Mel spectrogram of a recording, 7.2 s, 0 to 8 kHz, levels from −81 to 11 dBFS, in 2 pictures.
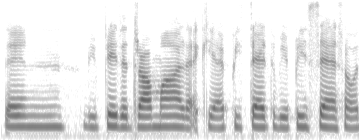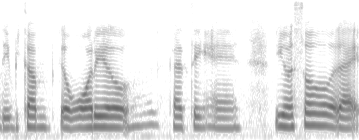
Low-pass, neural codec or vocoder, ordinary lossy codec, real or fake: none; codec, 16 kHz, 8 kbps, FunCodec, trained on LibriTTS, 25 frames a second; none; fake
